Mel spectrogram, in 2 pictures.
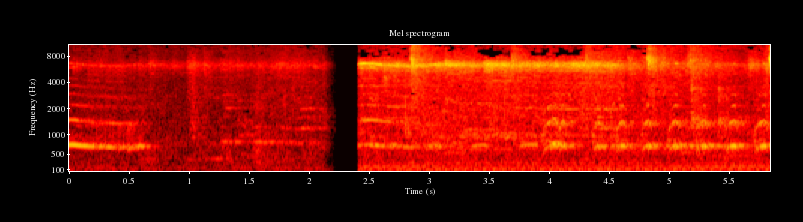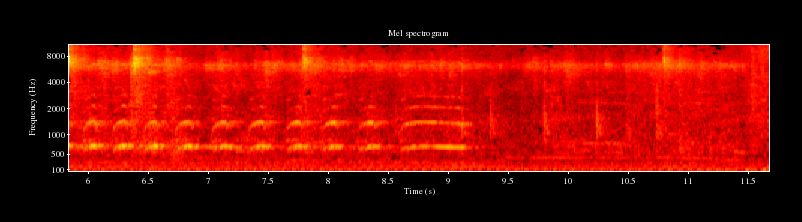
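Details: Bangkok zebra dove at a bird farm in Kroya, Cilacap, Indonesia. A rhythmic series of short, soft cooing notes runs for about five seconds over a steady low hum and busy background calls from other birds.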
